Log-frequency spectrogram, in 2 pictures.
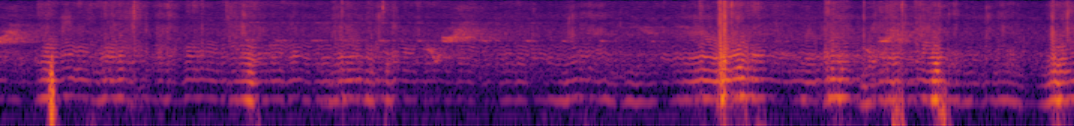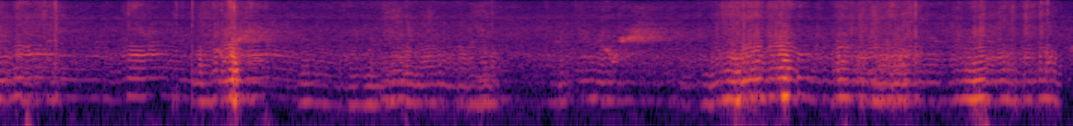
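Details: Buzzing bee with a wavering droning hum, louder passes alternating with softer moments, punctuated by frequent sharp clicks and knocks.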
